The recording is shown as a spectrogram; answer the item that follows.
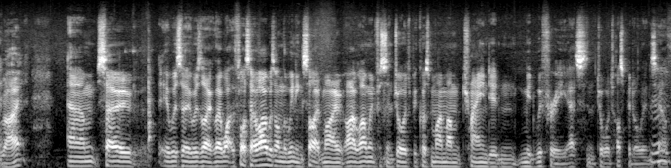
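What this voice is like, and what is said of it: Slight English-sounding accent. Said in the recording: “your accent has a slight English vibe to it”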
